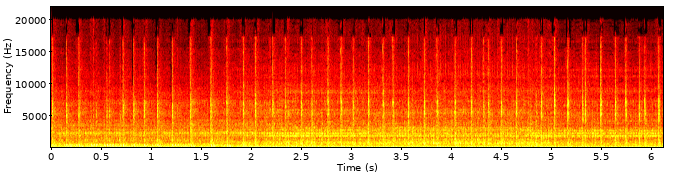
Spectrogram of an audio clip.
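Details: 1973 Yamaha CT-3 175 Enduro idling roughly with sharp rapid ticking and occasional miss from crank up-and-down play; worn crankshaft main bearings, to be replaced.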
